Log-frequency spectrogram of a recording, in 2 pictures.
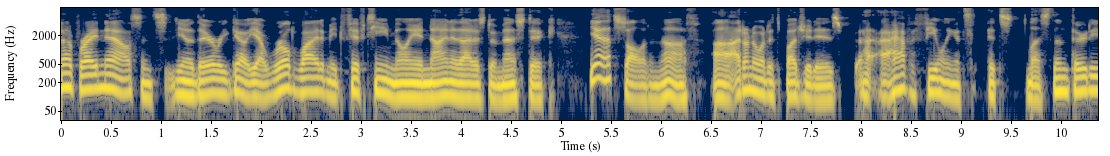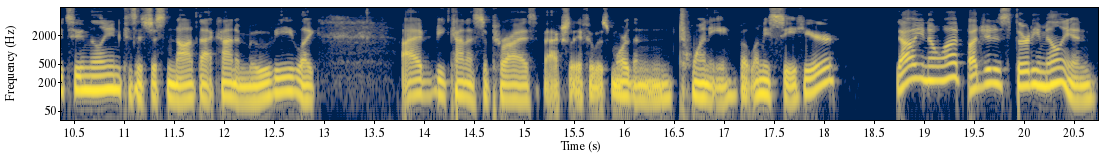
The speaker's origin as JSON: {"language": "English", "region": "Virginia", "country": "United States", "tie": "born or raised there", "said": "I grew up in Virginia"}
